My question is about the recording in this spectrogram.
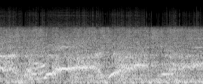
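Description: Live heavy rock band playing loudly, guitars and drums, with a vocalist yelling over them.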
